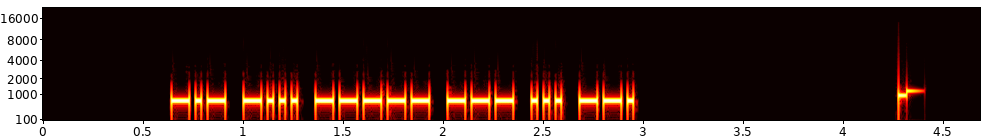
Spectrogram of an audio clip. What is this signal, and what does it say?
Morse code, heard as a keyed tone, about 39 wpm, 690 Hz. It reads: KB0OSG
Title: USA Call Signs 40wpm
